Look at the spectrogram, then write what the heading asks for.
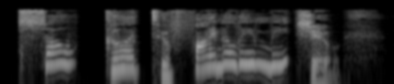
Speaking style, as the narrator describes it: Leah chanted, her voice even more sugary than on the phone

